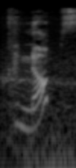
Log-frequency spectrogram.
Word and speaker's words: Knoops: so guys i just came out of canups i've just been told that that's how you say it so it's right behind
